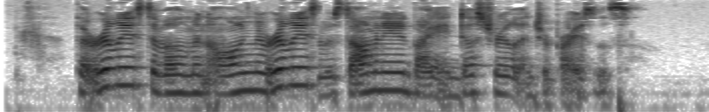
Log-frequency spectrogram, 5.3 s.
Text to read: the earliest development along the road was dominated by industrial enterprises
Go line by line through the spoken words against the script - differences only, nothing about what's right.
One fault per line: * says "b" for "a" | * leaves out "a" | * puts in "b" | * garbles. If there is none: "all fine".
* says "earliest" for "road"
